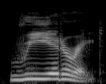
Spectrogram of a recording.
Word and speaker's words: reiterate: i t r a t e yes so reiterate it's kind of a hard word to pronounce for Korean people yeah re iterate reiterate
